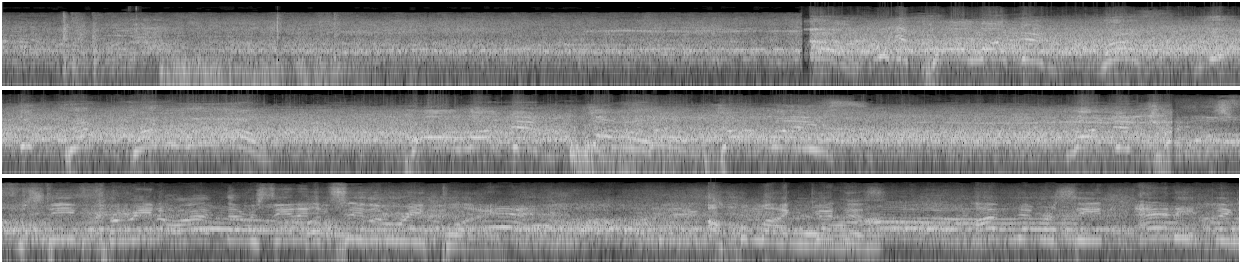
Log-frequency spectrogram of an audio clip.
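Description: Wrestling arena crowd cheering and shouting. It turns sharply louder about four seconds in and changes again near the middle as the footage cuts to other matches.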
